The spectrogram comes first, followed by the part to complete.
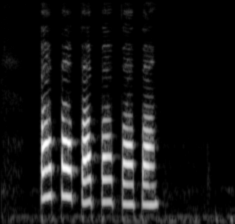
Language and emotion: Russian, positive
